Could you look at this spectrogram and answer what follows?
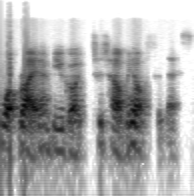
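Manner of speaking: plain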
